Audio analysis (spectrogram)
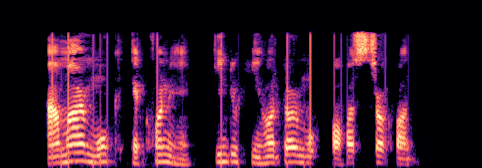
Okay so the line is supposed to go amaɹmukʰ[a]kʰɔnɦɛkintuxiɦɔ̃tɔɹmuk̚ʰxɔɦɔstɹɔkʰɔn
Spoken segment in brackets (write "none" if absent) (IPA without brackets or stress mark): ɛ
